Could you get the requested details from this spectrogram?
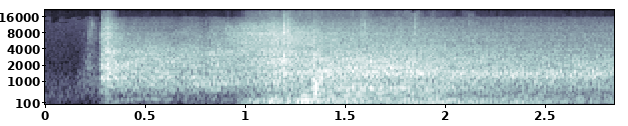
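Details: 1996 Ford Mustang Cobra convertible V8, Borg Warner 5-speed manual, dual exhaust, started after lowering from the lift: quick crank catches cleanly, smooth even idle, clean rev rise and fall; healthy engine.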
